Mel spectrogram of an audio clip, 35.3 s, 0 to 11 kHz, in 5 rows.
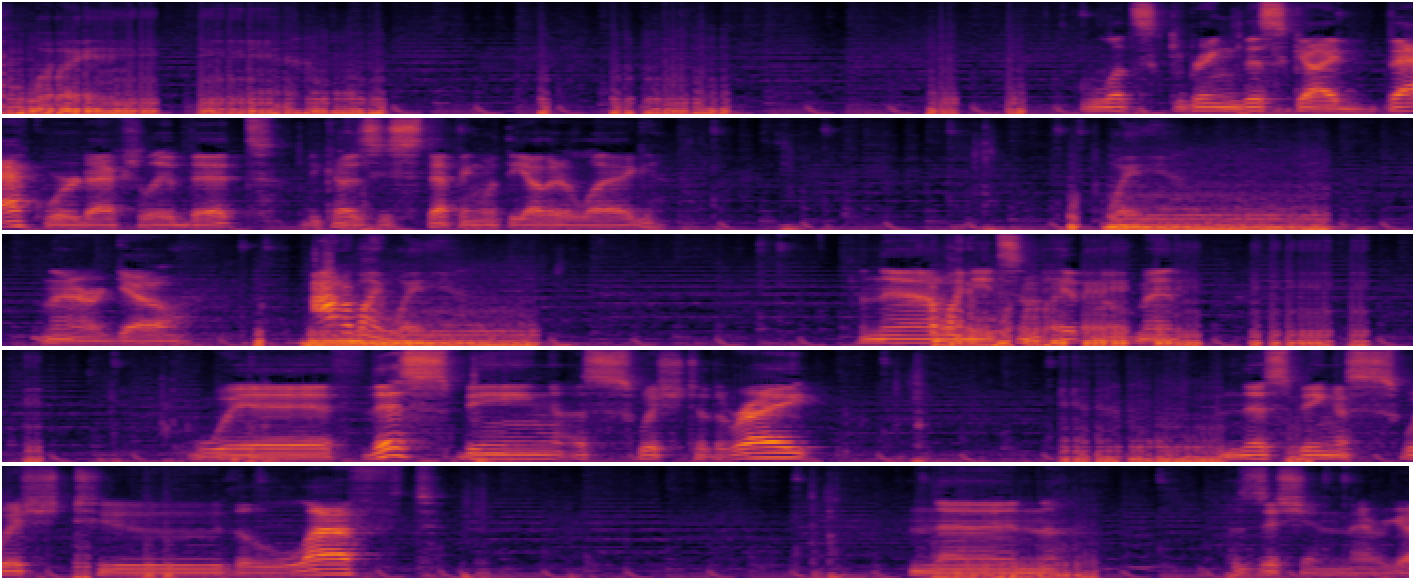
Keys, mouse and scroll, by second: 6.6-8.8 shift+drag, 9.2-10.6 drag, 11.1 shift+click, 12.3 click, 12.4 space, 13.6 space, 15.2 click, 15.5 space, 16.7 space, 17.9 right click, 18.6-21.7 drag, 22.3 Left, 23.3-25.6 drag, 26.3-29.5 drag, 30.2-32.2 drag, 32.8-34.0 drag, 34.9 right click.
